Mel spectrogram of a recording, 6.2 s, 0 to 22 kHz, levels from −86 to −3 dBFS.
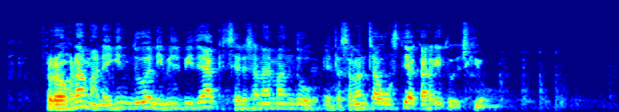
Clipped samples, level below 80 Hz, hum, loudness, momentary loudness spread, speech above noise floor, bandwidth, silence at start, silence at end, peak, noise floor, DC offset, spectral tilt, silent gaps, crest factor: under 0.1%; -80 dBFS; none; -29 LUFS; 14 LU; 42 dB; 10 kHz; 0.45 s; 1.2 s; -8 dBFS; -71 dBFS; under 0.1%; -5.5 dB/octave; none; 22 dB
